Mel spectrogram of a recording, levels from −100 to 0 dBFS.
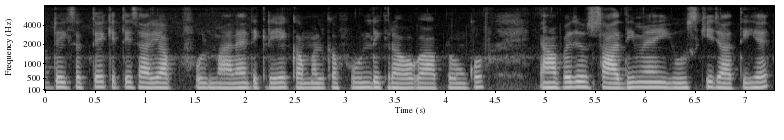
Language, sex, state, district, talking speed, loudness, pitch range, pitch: Hindi, female, Jharkhand, Jamtara, 230 wpm, -30 LUFS, 165-180 Hz, 170 Hz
